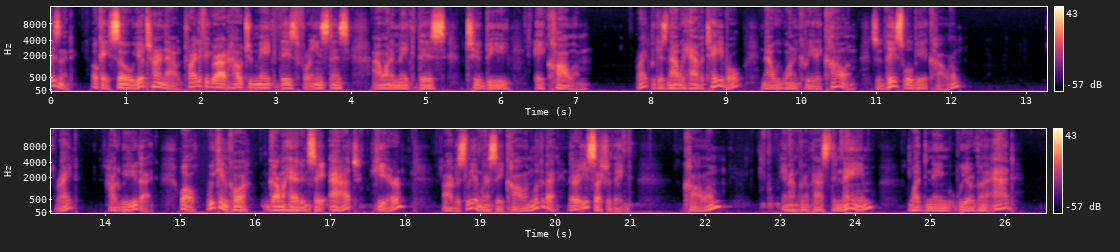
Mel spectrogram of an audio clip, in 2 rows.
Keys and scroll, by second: 21.0 Return.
